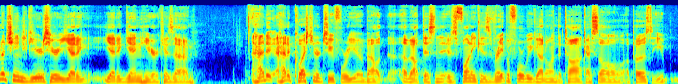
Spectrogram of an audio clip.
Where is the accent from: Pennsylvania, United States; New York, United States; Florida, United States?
Pennsylvania, United States; born or raised there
